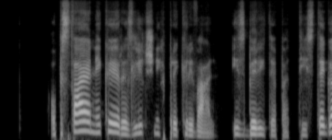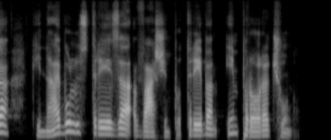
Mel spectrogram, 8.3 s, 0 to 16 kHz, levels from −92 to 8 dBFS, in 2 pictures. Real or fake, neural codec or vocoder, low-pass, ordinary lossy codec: fake; autoencoder, 48 kHz, 128 numbers a frame, DAC-VAE, trained on Japanese speech; 14.4 kHz; Opus, 32 kbps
